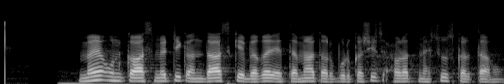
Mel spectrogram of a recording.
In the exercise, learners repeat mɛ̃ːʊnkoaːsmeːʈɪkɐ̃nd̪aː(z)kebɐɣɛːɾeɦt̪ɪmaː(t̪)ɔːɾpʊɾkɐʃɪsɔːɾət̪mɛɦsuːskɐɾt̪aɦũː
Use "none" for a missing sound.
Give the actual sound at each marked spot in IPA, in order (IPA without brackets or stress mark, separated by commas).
z, d̪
